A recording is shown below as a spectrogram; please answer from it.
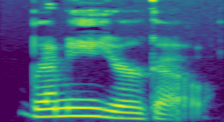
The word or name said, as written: Remi Yergeau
